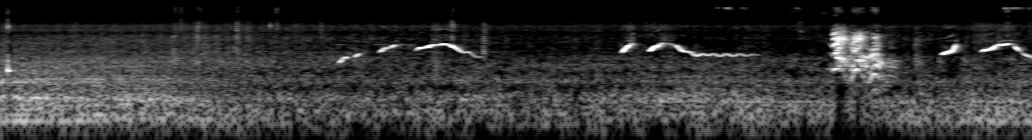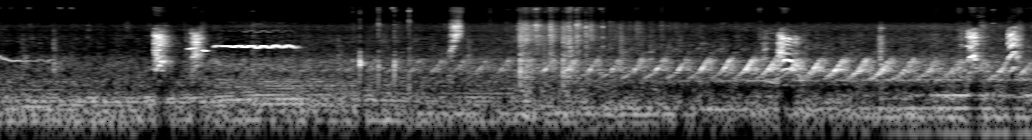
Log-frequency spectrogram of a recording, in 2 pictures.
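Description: Dogs whining, with several high calls that rise and fall, a few short sharp yelps or barks, and quick rhythmic sounds near the end.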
